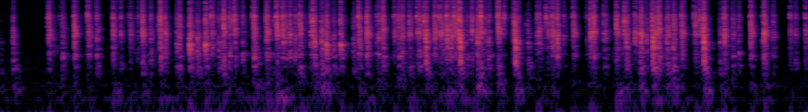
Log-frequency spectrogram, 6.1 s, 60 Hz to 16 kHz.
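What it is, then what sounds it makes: Plastic mechanical keyboard. Fingertips type fast on a black Razer BlackWidow mechanical keyboard with plastic keycaps on clicky green switches. A rapid, uneven stream of short, bright clicks and clacks with almost no low end comes through, each keystroke dying away almost instantly. The click tone centers around 2 kHz.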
